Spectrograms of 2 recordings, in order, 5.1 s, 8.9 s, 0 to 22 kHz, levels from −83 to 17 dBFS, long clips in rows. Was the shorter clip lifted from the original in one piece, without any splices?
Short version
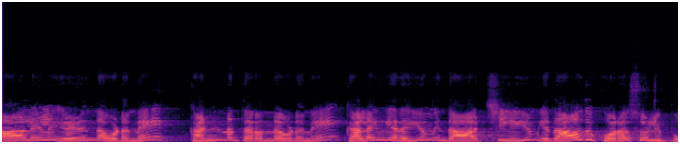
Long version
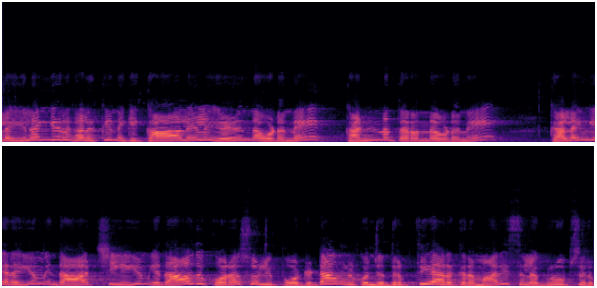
no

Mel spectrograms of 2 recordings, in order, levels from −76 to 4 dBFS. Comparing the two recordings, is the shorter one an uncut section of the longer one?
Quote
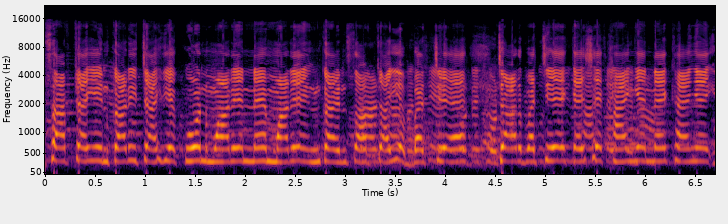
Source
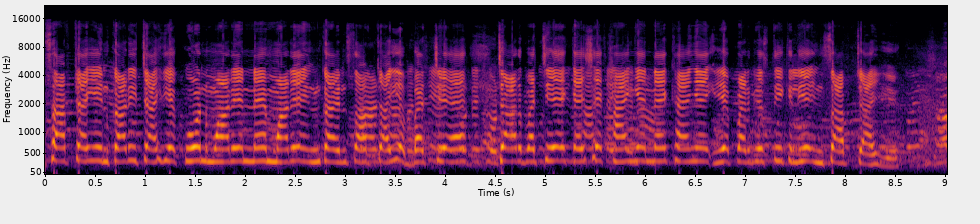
yes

